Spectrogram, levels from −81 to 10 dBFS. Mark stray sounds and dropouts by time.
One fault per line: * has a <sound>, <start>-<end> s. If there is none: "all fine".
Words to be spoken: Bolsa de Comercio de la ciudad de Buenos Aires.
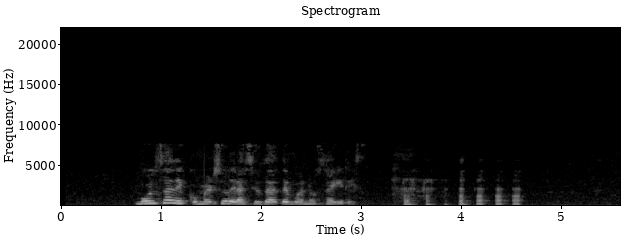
* has a laugh, 3.3-4.7 s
